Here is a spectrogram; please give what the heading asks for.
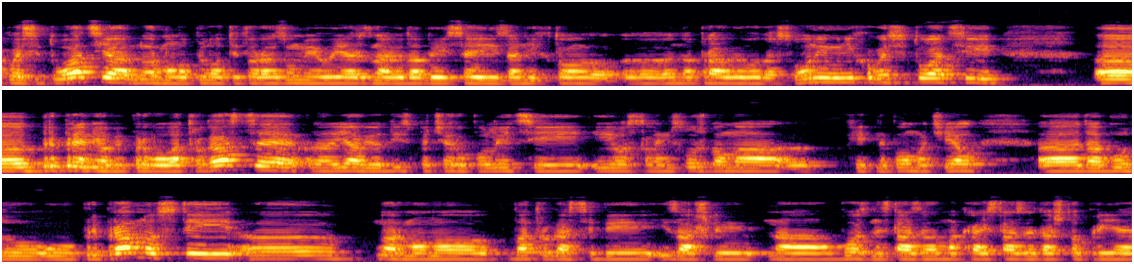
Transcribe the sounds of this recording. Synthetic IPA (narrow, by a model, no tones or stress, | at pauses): akʋojesit̪uaːt̪sijano̞ɾmalˠno̞pilˠo̞t̪it̪o̞ɾazumjijujeɾznajud̪abiseizaɲiːxt̪o̞ːnapɾaʋilo̞d̪asuo̞niuɲixo̞ʋo̞jsit̪uaːt̪siji | əpɾipɾe̞ːmio̞bipr̩ʋo̞ʋat̪ɾoɡast̪se̞jaːʋio̞d̪ispet͡ʃeɾupo̞lit̪sijiːo̞st̪alimslˠuʒbama | xit̪nepo̞mo̞t͡ɕijel | d̪abud̪uːpɾipɾaʋno̞st̪iə | no̞ɾmalˠno̞ʋat̪ɾoɡast̪sibiizaʃlinaʋo̞znest̪aːzeo̞d̪makɾaːjst̪aːzed̪aʃt̪o̞pɾije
